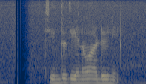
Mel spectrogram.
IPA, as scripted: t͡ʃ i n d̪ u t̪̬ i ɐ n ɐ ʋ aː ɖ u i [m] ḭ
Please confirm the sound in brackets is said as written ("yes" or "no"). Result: no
